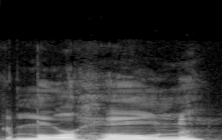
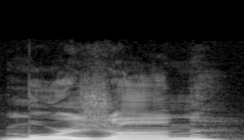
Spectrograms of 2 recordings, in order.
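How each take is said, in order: First: The middle consonant is an H sound. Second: The middle consonant is an English J sound.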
